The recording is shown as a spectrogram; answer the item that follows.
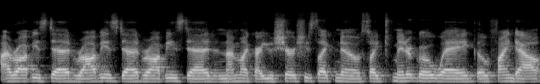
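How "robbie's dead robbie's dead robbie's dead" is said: ordinary delivery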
